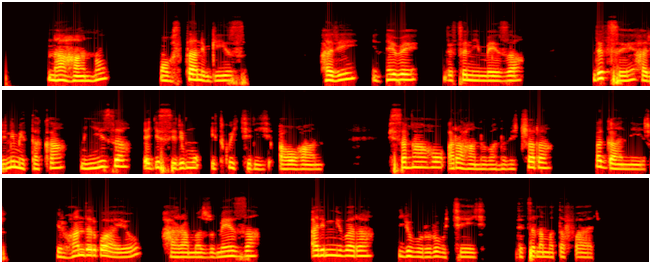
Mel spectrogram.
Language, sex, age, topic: Kinyarwanda, female, 25-35, finance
